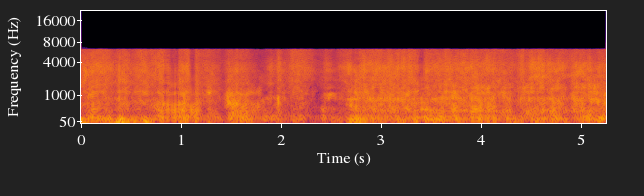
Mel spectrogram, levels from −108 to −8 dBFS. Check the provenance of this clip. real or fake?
fake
